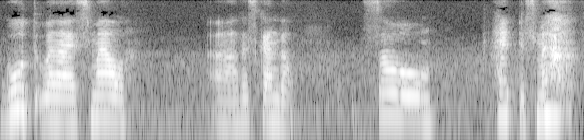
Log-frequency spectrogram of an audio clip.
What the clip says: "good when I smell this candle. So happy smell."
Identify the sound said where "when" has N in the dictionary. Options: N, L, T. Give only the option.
N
